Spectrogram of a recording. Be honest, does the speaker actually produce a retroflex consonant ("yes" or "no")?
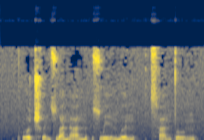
yes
